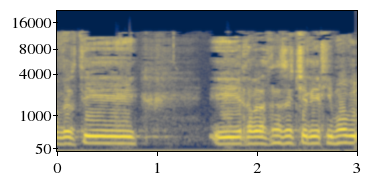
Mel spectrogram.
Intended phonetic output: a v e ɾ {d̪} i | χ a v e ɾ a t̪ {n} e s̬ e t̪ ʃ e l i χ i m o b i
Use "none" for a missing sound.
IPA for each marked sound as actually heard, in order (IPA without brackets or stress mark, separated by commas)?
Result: t̪, n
